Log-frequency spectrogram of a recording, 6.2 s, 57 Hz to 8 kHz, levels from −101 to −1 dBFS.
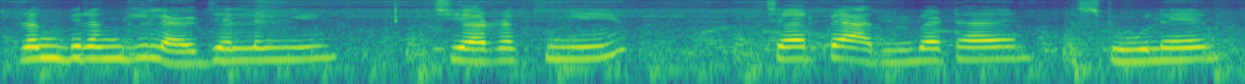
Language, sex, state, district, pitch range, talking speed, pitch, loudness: Hindi, female, Uttar Pradesh, Lucknow, 230-260 Hz, 145 wpm, 245 Hz, -15 LUFS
